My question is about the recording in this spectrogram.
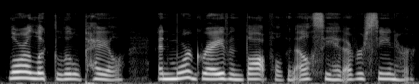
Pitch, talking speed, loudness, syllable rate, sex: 240 Hz, 230 wpm, -16 LUFS, 6.2 syllables/s, female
